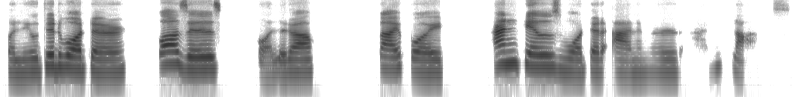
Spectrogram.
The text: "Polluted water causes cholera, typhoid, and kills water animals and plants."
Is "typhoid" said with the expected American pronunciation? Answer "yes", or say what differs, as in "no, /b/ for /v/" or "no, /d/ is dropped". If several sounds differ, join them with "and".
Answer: no, /p/ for /f/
